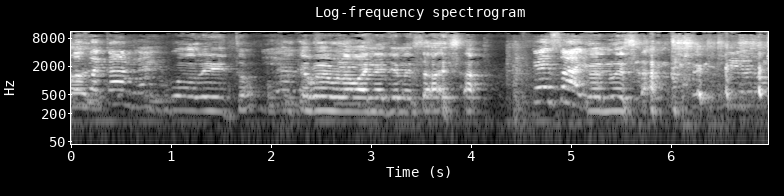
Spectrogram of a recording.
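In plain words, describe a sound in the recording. A middle-aged man laughs loudly close by.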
